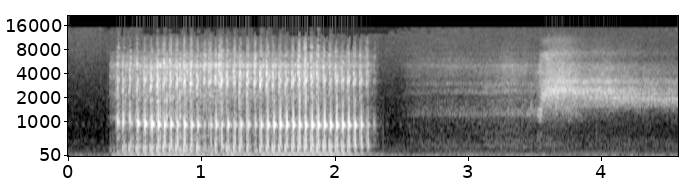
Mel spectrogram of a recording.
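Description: A single loud, rasping snore lasts about two seconds, rattling and buzzing with an almost roar-like growl, then gives way to quiet, faint high-pitched tones.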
